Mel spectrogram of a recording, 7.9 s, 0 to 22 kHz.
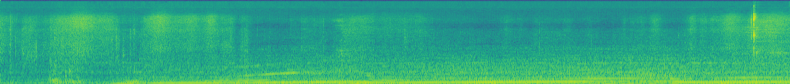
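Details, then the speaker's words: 2009 Land Rover LR2 driving under load a week after new NGK iridium spark plugs, a tank of 93 octane and clearing the check engine light; smooth climb through the revs and a clean shift, no hesitation, though the engine isn't warming up (thermostat due). "so far in terms of the way that the car runs it does run a lot better it doesn't seem to hesitate so that was actually a pretty easy fix"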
